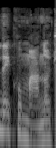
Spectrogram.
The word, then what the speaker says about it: Decumano: sul Decumano ci sono i famosi padiglioni stranieri. Ho detto bene? – Perfetto, qui ritorniamo ai romani, Cardo e Decumano era come venivano divise le città dei romani, sì.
